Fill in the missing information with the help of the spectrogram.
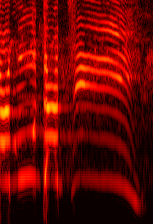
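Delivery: high, drawn-out loud call. Acted. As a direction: call her name high and long. Husband calls out to her.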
